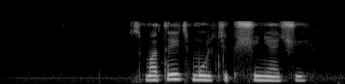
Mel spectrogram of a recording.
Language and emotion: Russian, neutral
